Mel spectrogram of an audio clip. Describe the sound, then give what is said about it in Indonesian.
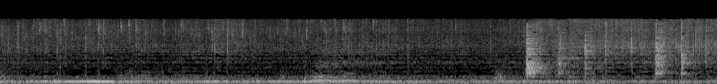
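Vegan meat sizzles and fries in a pan while being stirred, a steady hiss with scraping stirs and louder bursts of sizzle near the end, with no talk. “Nah, lalu baru dagingnya masukkan, daging vegan.”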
